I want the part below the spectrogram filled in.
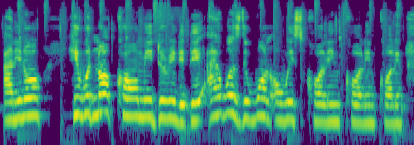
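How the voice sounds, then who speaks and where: A woman giving relationship advice in a casual, earnest vlog chat, her voice hoarse from a cold. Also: medium pitch, moderate pace, mellow, highs cut off. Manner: chatty, earnest, frequent fillers. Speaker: relationship vlogger. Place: at home late at night.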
